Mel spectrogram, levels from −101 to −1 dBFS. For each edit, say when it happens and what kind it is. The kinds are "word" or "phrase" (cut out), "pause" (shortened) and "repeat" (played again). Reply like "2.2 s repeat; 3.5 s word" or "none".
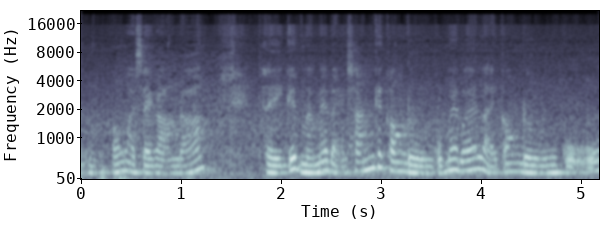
2.2 s word; 2.7 s word; 3.8 s word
